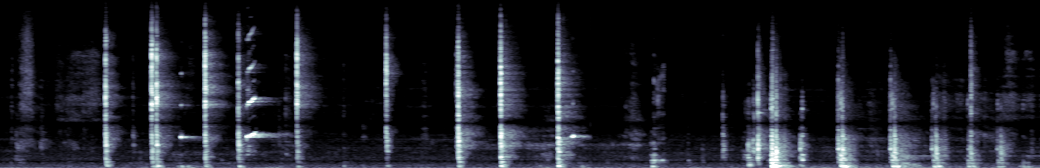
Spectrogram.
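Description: Irregular clicks and knocks of hands handling a heavy metal-and-acrylic manufacturing test fixture, some with a short metallic ring. About eight seconds in comes a denser run of knocks over a low rumble as the fixture is swung over on its pivot.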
